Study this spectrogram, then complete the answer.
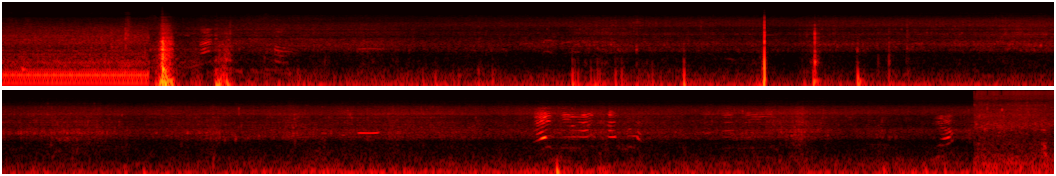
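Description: A small dinghy motors across open water near a beach in Bora Bora, a steady engine drone with splashing and wind running throughout, and voices talking over it.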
